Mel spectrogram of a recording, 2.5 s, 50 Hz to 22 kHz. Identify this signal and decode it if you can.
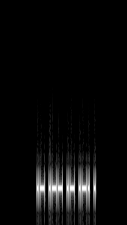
Morse code, heard as a keyed tone, about 40 wpm, 700 Hz. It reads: AWARE
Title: Sentences from Top 1200 Words - New Word Drill Alt - 40wpm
